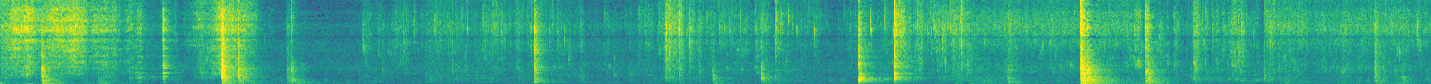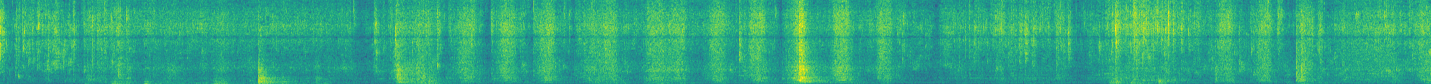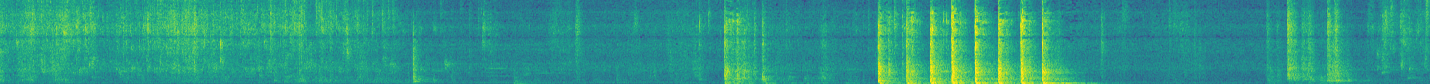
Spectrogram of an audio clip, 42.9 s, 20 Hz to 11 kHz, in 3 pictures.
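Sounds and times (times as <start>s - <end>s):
water running in sink: 11.8s - 32.9s.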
